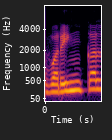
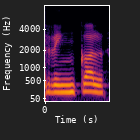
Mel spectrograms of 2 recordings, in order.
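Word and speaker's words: wrinkle: Worrying नहीं ring, और इसको वरिंकल नहीं रिंकल, इसको भी देखिए रिस्ट रॉन्ग, W नहीं पढ़ना है।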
